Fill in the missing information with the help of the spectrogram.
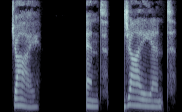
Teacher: Stress gi and keep unt light.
